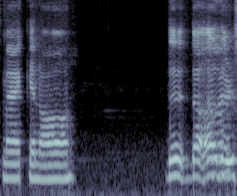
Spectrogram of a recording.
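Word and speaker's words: Mackinac: guess the fudge is more important honestly yeah Mac andau it's pronounced Mac andau the the other C I'm G to call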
